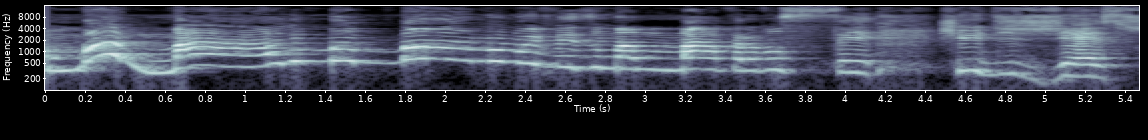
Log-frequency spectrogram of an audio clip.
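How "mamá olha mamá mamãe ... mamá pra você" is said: high, slow, sing-song "Mamá, olha, mamá" bursting with joy; exaggerated baby-talk delight, higher and louder, stretched out; joyful, full of intonation. Shown as a demonstration. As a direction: gush over the baby's bottle like a thrilled mother, pitch soaring on "olha, mamá". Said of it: "cheio de entonação, cheio de alegria".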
